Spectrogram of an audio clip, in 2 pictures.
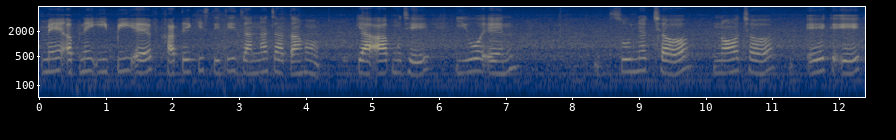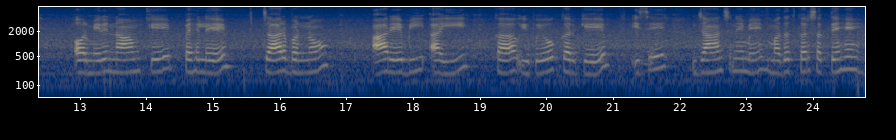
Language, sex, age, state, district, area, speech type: Hindi, female, 45-60, Madhya Pradesh, Chhindwara, rural, read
